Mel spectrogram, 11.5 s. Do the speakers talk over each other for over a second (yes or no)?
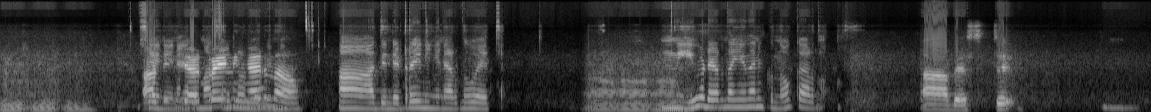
yes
